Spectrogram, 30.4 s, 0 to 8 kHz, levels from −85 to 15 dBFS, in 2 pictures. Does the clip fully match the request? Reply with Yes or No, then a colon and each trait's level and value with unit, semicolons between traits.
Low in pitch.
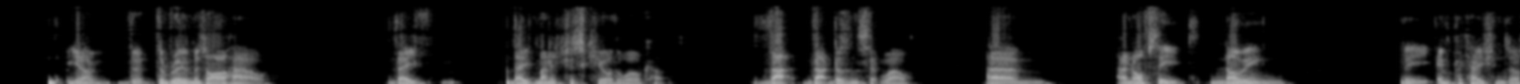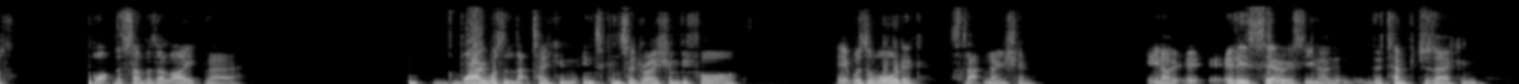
Yes: low, 110 Hz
